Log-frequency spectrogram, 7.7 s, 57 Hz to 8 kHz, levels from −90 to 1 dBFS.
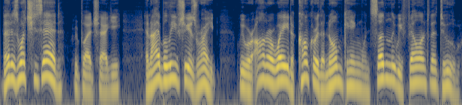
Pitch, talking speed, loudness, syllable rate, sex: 150 Hz, 235 wpm, -17 LUFS, 5.7 syllables/s, male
